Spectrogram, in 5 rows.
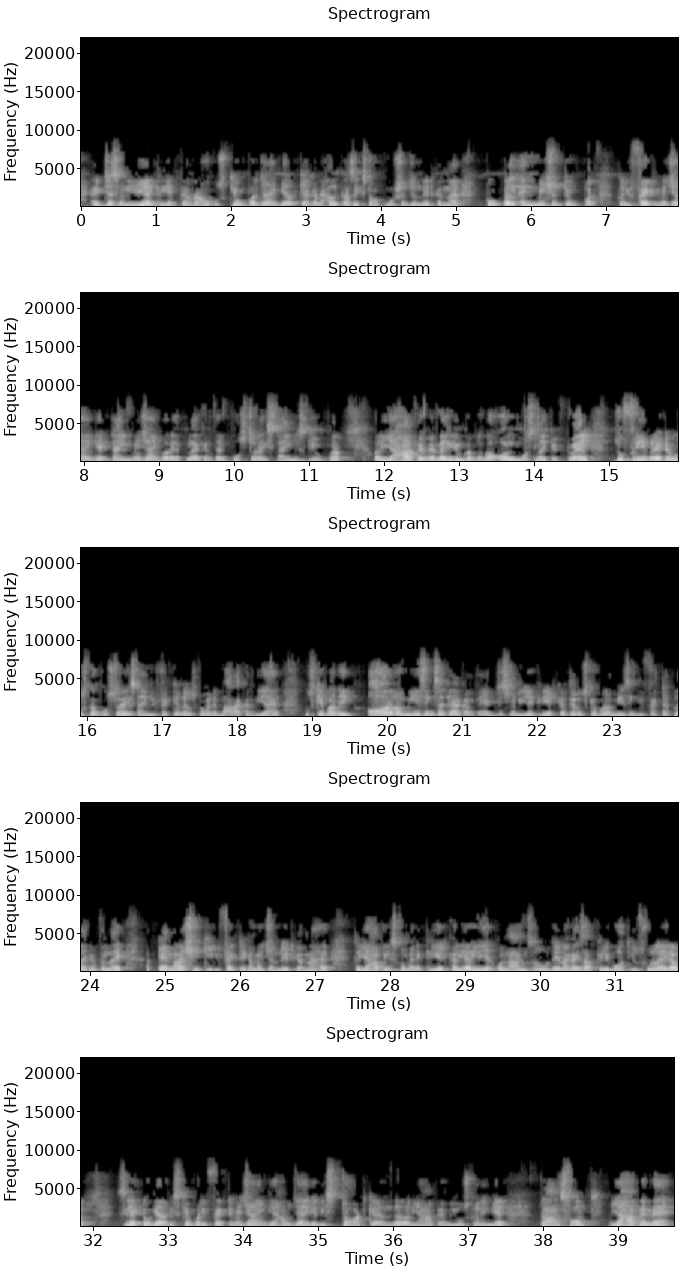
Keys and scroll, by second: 13.7 1, 13.9 2, 19.6 ctrl+alt+y.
